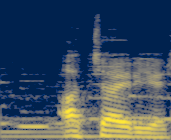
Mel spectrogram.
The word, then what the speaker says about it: আচার্য: এখানে জ লেখা আছে 29 জয়ের উচ্চারণ আমরা জানি শিক্ষার্থীরা ইয়া। তাহলে আমরা উচ্চারণ করবো আচার্যা, পাণ্ডু পুত্রা নাম আচার্যা।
